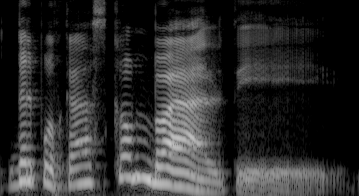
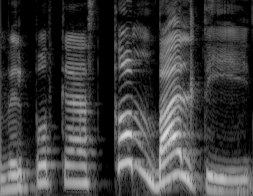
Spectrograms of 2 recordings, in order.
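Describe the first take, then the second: First: Slow, drawn out. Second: Louder, higher, drawn out show name; excited. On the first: Host trying the show name, slow and odd. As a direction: stretch the show name out slowly, oddly. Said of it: "eso sonó muy raro". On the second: Host retrying the show name, excited and slow. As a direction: announce it with big excitement. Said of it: "sonó muy emocionado". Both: Shown as a demonstration.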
